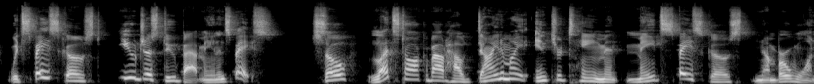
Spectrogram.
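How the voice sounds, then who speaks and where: A man's voice: medium pitch, a bit bright, no room sound. A man hosting a comic book review, giving enthusiastic, semi-scripted commentary.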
